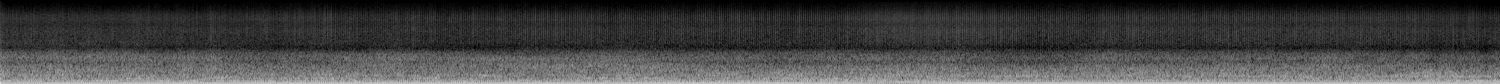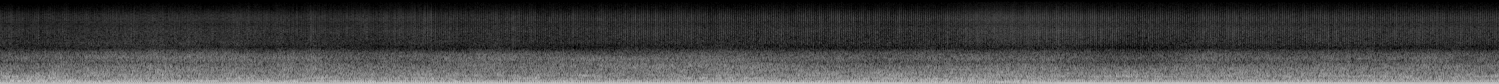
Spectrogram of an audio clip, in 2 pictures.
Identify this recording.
Sound effects > Other mechanisms, engines, machines
Powerline Humming Loop
A loop I made from recording a humming, sizzeling Powerline. Recorded with my Tascam DR40X. Edited with heavy compression and some EQing. In the Background are noises from vehicles and some flying airplanes.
